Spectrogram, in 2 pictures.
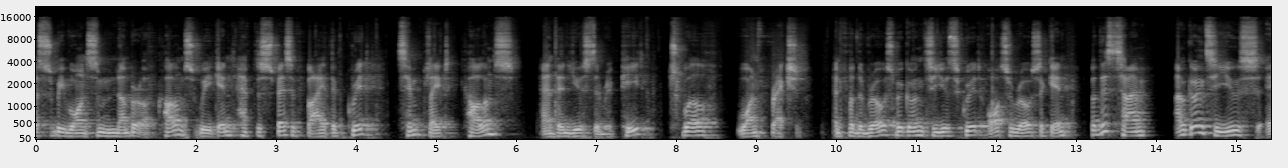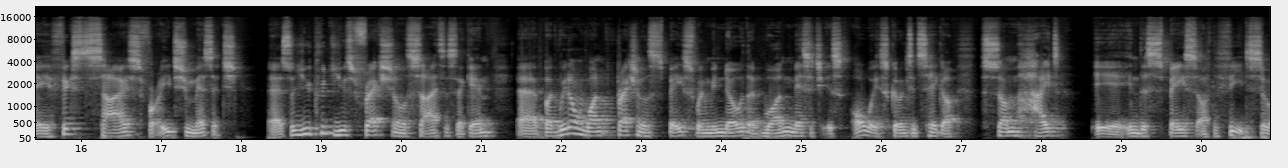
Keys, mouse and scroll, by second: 3.3-5.0 typing, 6.1 e, 6.5 Return, 7.2-12.1 typing.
